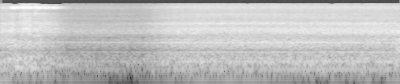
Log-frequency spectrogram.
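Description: Grapple truck's engine running steadily while its hydraulic crane works, a constant drone that dips briefly about a second in.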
